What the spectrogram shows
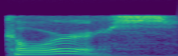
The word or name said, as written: coerce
